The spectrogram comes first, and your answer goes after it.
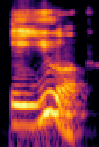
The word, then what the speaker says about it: Europe: de la prononciation ça Europe Europe Europe donc le mot Europe commence par une lettre voyelle est mais au niveau de la prononciation ça commence par un son consne également Europe Europe europeen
